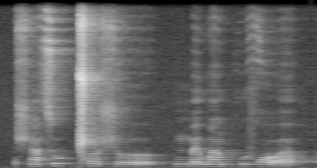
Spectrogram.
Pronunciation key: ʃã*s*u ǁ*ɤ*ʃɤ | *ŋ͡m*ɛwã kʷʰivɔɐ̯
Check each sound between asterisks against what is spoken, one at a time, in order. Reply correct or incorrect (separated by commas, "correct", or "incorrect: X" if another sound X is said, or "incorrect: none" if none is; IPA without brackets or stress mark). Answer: correct, correct, correct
